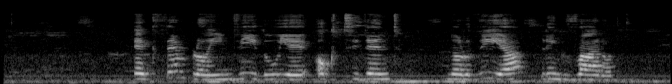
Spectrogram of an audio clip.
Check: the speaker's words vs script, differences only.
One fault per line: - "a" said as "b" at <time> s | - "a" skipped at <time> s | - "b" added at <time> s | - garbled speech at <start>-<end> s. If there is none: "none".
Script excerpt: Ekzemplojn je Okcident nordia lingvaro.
- "vidu" added at 2.4 s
